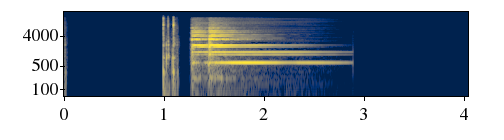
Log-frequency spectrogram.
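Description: Subscribe-button animation sound effects: quick mouse-click sounds, then a bright notification-bell ding about a second in that rings out and fades over about a second and a half.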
